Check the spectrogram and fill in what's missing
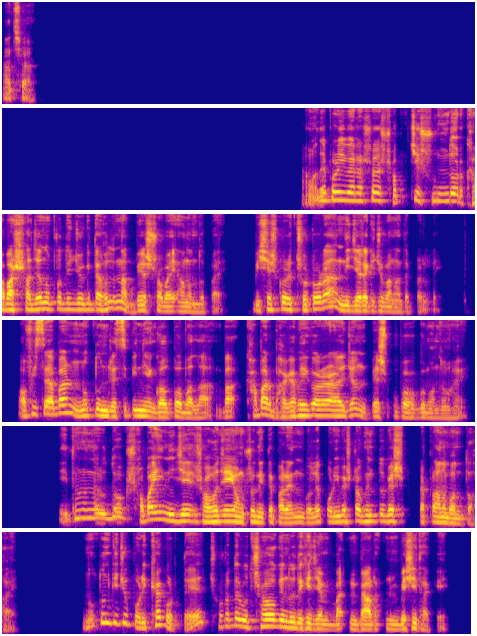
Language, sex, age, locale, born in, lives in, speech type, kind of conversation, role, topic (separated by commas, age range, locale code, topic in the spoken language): Bengali, male, 40-44, bn-BD, Bangladesh, Finland, read, expert-assistant, asker, ভিন্ন সংস্কৃতির স্বাস্থ্য-সম্পর্কিত গল্প শুনে আমরা কী কী নতুন উপায়ে নিজেদের দেখাশোনা করতে পারি?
